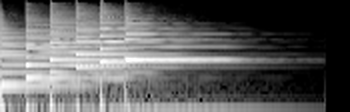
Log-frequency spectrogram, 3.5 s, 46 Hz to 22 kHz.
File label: G sharp 7th Suspended 4th G sharp, Guitar DADGAD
